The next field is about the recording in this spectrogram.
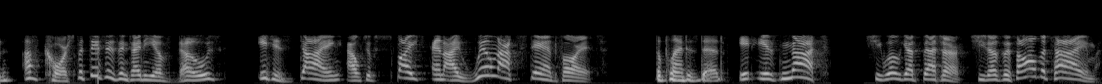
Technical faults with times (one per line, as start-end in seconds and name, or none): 0.96-0.98 packet loss with last packet repeated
